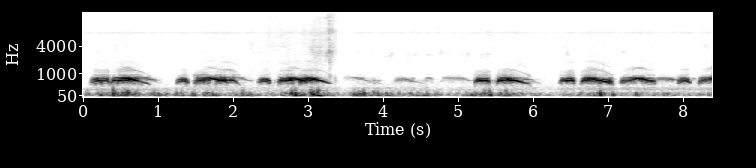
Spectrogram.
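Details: Spotted dove used as a ground decoy for trapping during the COVID-19 season, repeating rich, mellow coos almost continuously, one brief rustle midway and a faint steady high tone.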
